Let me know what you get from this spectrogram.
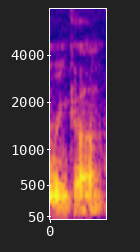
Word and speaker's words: Rincon: Was it Rincon or Rincon? – Rincon. I always pronounce it Rincon. – Rincon. Yeah.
